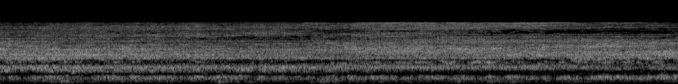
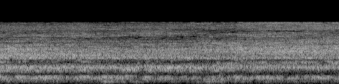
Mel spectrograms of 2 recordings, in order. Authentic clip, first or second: second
